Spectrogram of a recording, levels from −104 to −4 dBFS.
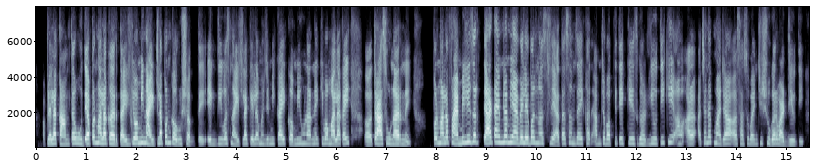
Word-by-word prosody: आपल्याला 245 Hz, +2 st, +3 dB
काम 235 Hz, -1 st, +3 dB
तर 280 Hz, -, +1 dB
उद्या 260 Hz, -2 st, +4 dB
पण 315 Hz, -, +2 dB
मला 285 Hz, -2 st, +5 dB
करता 245 Hz, -3 st, +3 dB
येईल 230 Hz, 0 st, -1 dB
किंवा 275 Hz, -1 st, +3 dB
मी 295 Hz, -, +1 dB
नाईटला 265 Hz, -1 st, +5 dB
पण 330 Hz, -2 st, -2 dB
करू 255 Hz, -4 st, -2 dB
शकते. 185 Hz, -6 st, -6 dB
एक 230 Hz, -2 st, -2 dB
दिवस 255 Hz, +2 st, -6 dB
नाईटला 235 Hz, +1 st, -1 dB
केलं 250 Hz, 0 st, -3 dB
म्हणजे 250 Hz, -1 st, -12 dB
मी 260 Hz, -, -12 dB
काही 250 Hz, 0 st, +2 dB
कमी 245 Hz, +1 st, -5 dB
होणार 255 Hz, -2 st, -4 dB
नाही 265 Hz, +1 st, -8 dB
किंवा 270 Hz, -1 st, -4 dB
मला 245 Hz, -1 st, +2 dB
काही 270 Hz, +2 st, +2 dB, 0.3 s
अ, 215 Hz, +1 st, -2 dB
त्रास 255 Hz, 0 st, +7 dB
होणार 240 Hz, -3 st, +3 dB
नाही. 305 Hz, +7 st, -7 dB, 0.5 s
पण 275 Hz, 0 st, -1 dB
मला 290 Hz, +1 st, +3 dB
फॅमिली 295 Hz, +6 st, +5 dB
जर, 365 Hz, +1 st, +1 dB
त्या 280 Hz, -, +9 dB
टाईमला 335 Hz, -1 st, +4 dB
मी 330 Hz, -, -1 dB
अव्हेलेबल 300 Hz, +1 st, +1 dB
नसले, 280 Hz, -1 st, -6 dB
आता 260 Hz, +6 st, -3 dB
समजा 280 Hz, 0 st, -9 dB
एखाद 270 Hz, 0 st, -8 dB
आमच्या 260 Hz, +3 st, -8 dB
बाबतीत 255 Hz, +2 st, -5 dB
एक 275 Hz, -1 st, -3 dB
केस 270 Hz, -2 st, -6 dB
घडली 250 Hz, -1 st, -8 dB
होती 275 Hz, +2 st, -7 dB
की 335 Hz, 0 st, -3 dB
अं, 250 Hz, -6 st, -7 dB
अ 235 Hz, +1 st, 0 dB
अचानक 295 Hz, +5 st, -7 dB
माझ्या 260 Hz, -1 st, -1 dB
अ, 250 Hz, -, -3 dB
सासूबाईंची 245 Hz, +1 st, -10 dB
शुगर 255 Hz, -3 st, -4 dB
वाढली 225 Hz, -2 st, -2 dB
होती. 230 Hz, +11 st, -12 dB
260 Hz, 230 wpm, -22 LUFS, 245-280 Hz, 0.5 s, त्या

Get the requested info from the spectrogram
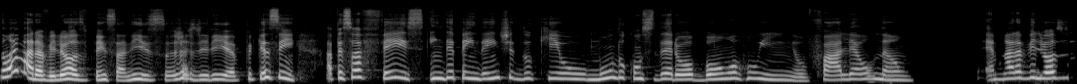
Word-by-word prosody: Não 340 Hz, +2 st, +6 dB
é 325 Hz, -, +5 dB
maravilhoso 220 Hz, -2 st, +6 dB
pensar 205 Hz, -3 st, -1 dB
nisso, 215 Hz, -2 st, 0 dB
eu 205 Hz, +3 st, -1 dB
já 250 Hz, -, +2 dB
diria. 215 Hz, -2 st, 0 dB
Porque, 245 Hz, +5 st, -3 dB
assim, 295 Hz, -6 st, +2 dB, 0.3 s
a -, -, -2 dB
pessoa 315 Hz, +4 st, +2 dB
fez 280 Hz, -3 st, -2 dB
independente 285 Hz, +1 st, 0 dB
do 260 Hz, +2 st, -6 dB
que 275 Hz, +1 st, -5 dB
o 250 Hz, -2 st, -2 dB
mundo 290 Hz, +7 st, 0 dB
considerou 250 Hz, -4 st, -1 dB
bom 235 Hz, +6 st, 0 dB
ou 280 Hz, 0 st, -1 dB
ruim, 230 Hz, -7 st, -4 dB
ou 170 Hz, -1 st, -9 dB
falha 220 Hz, +6 st, -3 dB
ou 260 Hz, +1 st, -5 dB
não. 205 Hz, -5 st, -3 dB, 0.7 s
É 220 Hz, -, -7 dB
maravilhoso 280 Hz, +3 st, +1 dB
250 Hz, 155 wpm, -22 LUFS, 220-280 Hz, 0.7 s, Não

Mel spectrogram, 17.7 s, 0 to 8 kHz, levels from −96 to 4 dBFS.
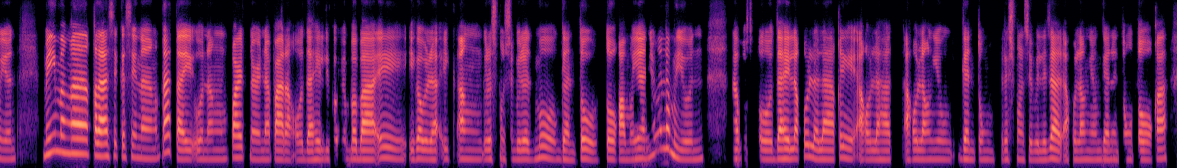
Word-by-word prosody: yun, 165 Hz, 0 st, -2 dB, 0.4 s
may 255 Hz, +4 st, +5 dB
mga 270 Hz, -3 st, +6 dB
klase 225 Hz, -1 st, +7 dB
kasi 200 Hz, -1 st, -3 dB
ng 175 Hz, 0 st, 0 dB
tatay 170 Hz, -, +5 dB
o 170 Hz, -, -5 dB
ng 165 Hz, +1 st, -7 dB
partner 190 Hz, -5 st, +1 dB
na 160 Hz, 0 st, -2 dB
parang, 160 Hz, -2 st, +3 dB
"oh, 155 Hz, +1 st, -8 dB
dahil 155 Hz, +1 st, -1 dB
ikaw 165 Hz, 0 st, -10 dB, 0.2 s
yung 165 Hz, -, -21 dB
babae, 170 Hz, +2 st, +2 dB
ikaw 165 Hz, +1 st, -2 dB
la 160 Hz, 0 st, +1 dB
ik 175 Hz, -1 st, -9 dB
ang 165 Hz, -1 st, +1 dB
responsibilidad 165 Hz, -1 st, -3 dB
mo, 175 Hz, -2 st, -6 dB
gan'to, 160 Hz, 0 st, -2 dB, 0.2 s
toka 160 Hz, -2 st, +2 dB
mo 155 Hz, 0 st, -7 dB
’yan," 175 Hz, +2 st, +3 dB
yung 295 Hz, +8 st, -7 dB
alam 355 Hz, 0 st, -1 dB
mo 230 Hz, -, -3 dB
yun? 165 Hz, 0 st, -4 dB, 0.4 s
Tapos, 170 Hz, +1 st, -5 dB
o, 165 Hz, -1 st, -3 dB
dahil 175 Hz, +1 st, +5 dB
ako 210 Hz, +5 st, 0 dB
lalaki, 170 Hz, 0 st, -2 dB
ako 160 Hz, -1 st, -1 dB
lahat, 160 Hz, 0 st, -4 dB
ako 165 Hz, +1 st, -3 dB
lang 165 Hz, 0 st, -2 dB
yung 160 Hz, -1 st, -10 dB
gan'tong 160 Hz, -1 st, -5 dB
responsibilidad, 160 Hz, +1 st, -1 dB
ako 165 Hz, -, -8 dB
lang 160 Hz, 0 st, -2 dB
yung 160 Hz, +1 st, -13 dB
ganitong 155 Hz, 0 st, -7 dB
toka. 160 Hz, +3 st, 0 dB
165 Hz, 165 wpm, -24 LUFS, 160-175 Hz, 0.4 s, klase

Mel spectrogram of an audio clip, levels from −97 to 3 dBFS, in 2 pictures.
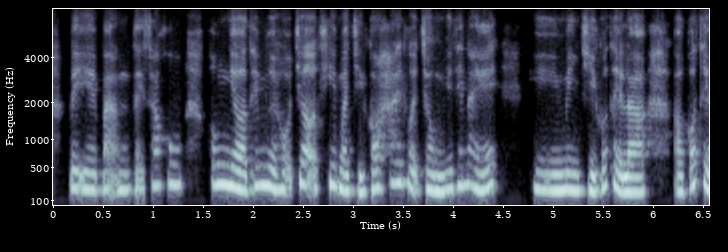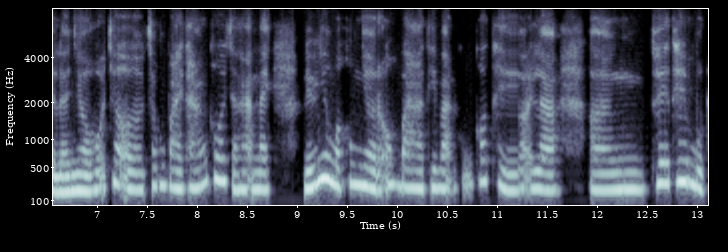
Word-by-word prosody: Vậy 215 Hz, -2 st, -1 dB
bạn 215 Hz, -1 st, -3 dB
tại -, -, -6 dB
sao 255 Hz, -1 st, -7 dB
không 275 Hz, -1 st, -2 dB, 0.3 s
không 275 Hz, 0 st, +2 dB
nhờ 230 Hz, -5 st, +4 dB
thêm 260 Hz, +2 st, +2 dB
người 235 Hz, -4 st, +3 dB
hỗ 215 Hz, 0 st, -1 dB
trợ 265 Hz, -6 st, -1 dB
khi 270 Hz, -2 st, 0 dB
mà 220 Hz, -4 st, +2 dB
chỉ 185 Hz, -2 st, -1 dB
có 220 Hz, -, 0 dB
hai 295 Hz, +5 st, -3 dB
vợ 230 Hz, -6 st, -1 dB
chồng 200 Hz, -3 st, +3 dB
như 220 Hz, +3 st, 0 dB
thế 255 Hz, -, 0 dB
này 250 Hz, -5 st, 0 dB
ấy? 265 Hz, +3 st, -2 dB, 0.3 s
Thì 205 Hz, -2 st, +1 dB
mình 205 Hz, -1 st, +3 dB
chỉ 200 Hz, -1 st, +1 dB
có 240 Hz, -, -1 dB
thể 225 Hz, -8 st, +2 dB
là, 185 Hz, 0 st, +4 dB, 0.3 s
ờ, 190 Hz, -, -2 dB
có 260 Hz, -, 0 dB
thể 230 Hz, -, +2 dB
là 185 Hz, 0 st, +4 dB
nhờ 200 Hz, +1 st, +5 dB
hỗ 215 Hz, +3 st, -1 dB
trợ 225 Hz, -7 st, -1 dB
trong 255 Hz, +5 st, -4 dB
vài 230 Hz, -3 st, 0 dB
tháng 235 Hz, +4 st, -1 dB
thôi 330 Hz, -2 st, +4 dB
chẳng 215 Hz, -, -1 dB
hạn 215 Hz, 0 st, 0 dB
này, 215 Hz, 0 st, 0 dB, 0.3 s
nếu 230 Hz, +3 st, +5 dB
như 340 Hz, +2 st, +7 dB
mà 260 Hz, -5 st, +3 dB
không 275 Hz, 0 st, 0 dB
nhờ 245 Hz, -3 st, +4 dB
được 210 Hz, -, -2 dB
ông 275 Hz, -1 st, -1 dB
bà 235 Hz, -3 st, +1 dB
thì 230 Hz, 0 st, -1 dB
bạn 225 Hz, 0 st, -2 dB
cũng 305 Hz, -, -11 dB
có 305 Hz, +1 st, -4 dB
thể, 220 Hz, -8 st, -1 dB
gọi 225 Hz, -, -4 dB
là, 210 Hz, -2 st, 0 dB, 0.3 s
ờ, 210 Hz, -, -4 dB, 0.5 s
thuê 285 Hz, +1 st, +1 dB
thêm 305 Hz, -1 st, +4 dB
một 225 Hz, -5 st, 0 dB
225 Hz, 280 wpm, -18 LUFS, 210-265 Hz, 0.5 s, như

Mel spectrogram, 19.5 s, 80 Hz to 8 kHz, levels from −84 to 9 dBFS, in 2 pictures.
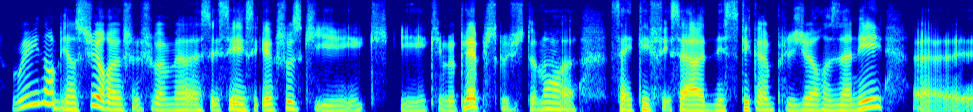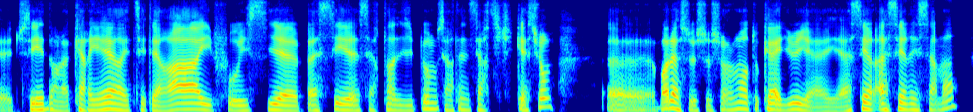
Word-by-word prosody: Oui, 205 Hz, +7 st, -2 dB
oui, 290 Hz, +3 st, 0 dB
non, 305 Hz, -2 st, +3 dB
bien 165 Hz, -2 st, 0 dB
sûr, 220 Hz, -, +4 dB
heu, 155 Hz, -1 st, +2 dB
j 140 Hz, -, -7 dB
je 160 Hz, 0 st, -11 dB
me 145 Hz, -, -1 dB
mets 145 Hz, 0 st, -5 dB
a 145 Hz, 0 st, -1 dB
c'est, 140 Hz, +1 st, -6 dB
c'est 155 Hz, +1 st, +1 dB
c'est 145 Hz, -, -7 dB
quelque 145 Hz, +1 st, +2 dB
chose 180 Hz, -3 st, -1 dB
qui 130 Hz, +2 st, -7 dB, 0.3 s
qui 125 Hz, -1 st, -8 dB
qui -, -, -10 dB
me 125 Hz, -1 st, -4 dB
plaît 110 Hz, -, +6 dB
puisque -, -, -9 dB
justement, 165 Hz, 0 st, -3 dB
heu, -, -, -2 dB, 0.4 s
ça -, -, -1 dB
a -, -, 0 dB
été 140 Hz, +1 st, -2 dB
fait -, -, -6 dB
ça 135 Hz, -, +4 dB
a 135 Hz, -, +3 dB
nécessité 135 Hz, +6 st, -3 dB
quand -, -, -2 dB
même 145 Hz, 0 st, -2 dB
plusieurs 140 Hz, -1 st, -3 dB
années, 180 Hz, +11 st, +3 dB, 0.3 s
heu, 450 Hz, +1 st, -5 dB
tu -, -, -10 dB
sais 150 Hz, 0 st, +3 dB
dans 160 Hz, -6 st, -3 dB
la 115 Hz, 0 st, -5 dB
carrière 150 Hz, +1 st, +4 dB
et 135 Hz, -2 st, 0 dB
cetera. 155 Hz, +6 st, +5 dB
Il 140 Hz, -4 st, +1 dB
faut 140 Hz, -, -6 dB
aussi, 135 Hz, +3 st, -1 dB
heu, 130 Hz, -2 st, +5 dB
passer, 145 Hz, +4 st, 0 dB
heu, -, -, -5 dB
certains 140 Hz, +1 st, -5 dB
diplômes, 135 Hz, +6 st, -3 dB
certaines 140 Hz, -1 st, -6 dB
certifications. 220 Hz, +10 st, -3 dB, 0.6 s
Heu, -, -, -2 dB
voilà 185 Hz, -3 st, +7 dB
ce 130 Hz, -, -4 dB
ce 130 Hz, +1 st, -6 dB
changement 155 Hz, +5 st, -2 dB
en -, -, 0 dB
tout -, -, -8 dB
cas 160 Hz, -, +3 dB
a -, -, +7 dB
eu -, -, -2 dB
lieu 155 Hz, +3 st, +1 dB
il 150 Hz, -, +4 dB
y -, -, +2 dB
a 110 Hz, 0 st, -4 dB
il 110 Hz, -, -7 dB
y 110 Hz, -, -7 dB
a 115 Hz, -, -1 dB
assez 145 Hz, +7 st, +2 dB
assez 155 Hz, +1 st, +2 dB
récemment 155 Hz, +8 st, -4 dB
145 Hz, 225 wpm, -24 LUFS, 135-165 Hz, 0.6 s, voilà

